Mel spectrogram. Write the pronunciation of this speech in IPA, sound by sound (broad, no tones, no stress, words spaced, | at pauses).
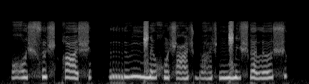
ʁʷiʃsœ̃ʃ qaʃ | rʉ ŋ͡ǁeχʷɑ̃ʃ ʕɑ̃ʃbʱãʃŋ͡ǁiʃɾa lœʃ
